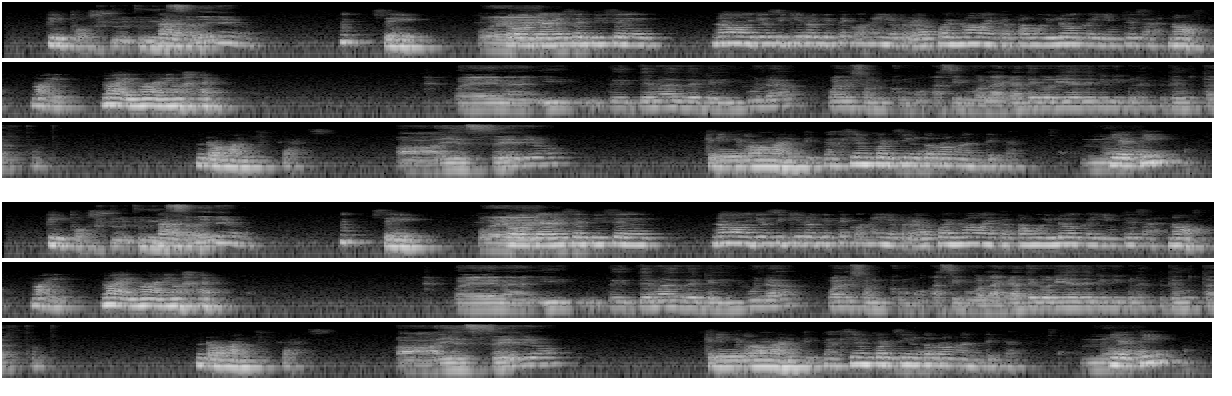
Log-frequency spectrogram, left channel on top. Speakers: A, on the right (about 20°); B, on the right (about 50°).
A: tipos,
B: <laughs> ¿En
A: la
B: serio?
A: verdad. Sí,
B: Bueno,
A: como que a veces dices, no, yo sí quiero que esté con ella, pero después no, esta está muy loca y empiezas, no, mal, mal, mal, <laughs> mal,
B: buena. Y de temas de película, ¿cuáles son como, así como la categoría de películas que te gusta harto?
A: románticas.
B: Ay, ¿en serio?
A: Sí, romántica, 100%
B: No,
A: romántica.
B: no,
A: ¿Y a ti?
